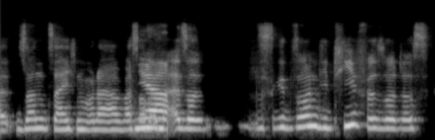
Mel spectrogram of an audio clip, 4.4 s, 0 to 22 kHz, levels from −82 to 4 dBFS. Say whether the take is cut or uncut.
cut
